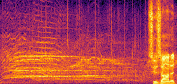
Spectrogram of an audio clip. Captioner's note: audience applauding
